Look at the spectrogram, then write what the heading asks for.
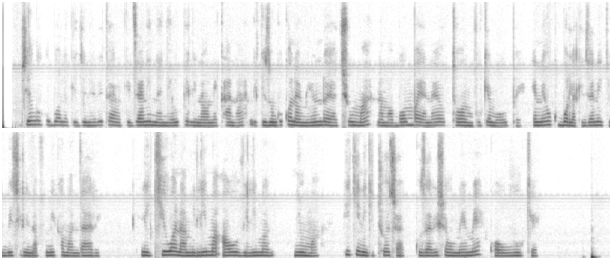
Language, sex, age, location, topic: Swahili, female, 18-24, Nairobi, government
